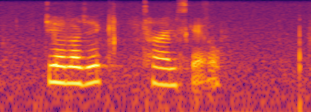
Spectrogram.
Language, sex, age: English, female, 21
